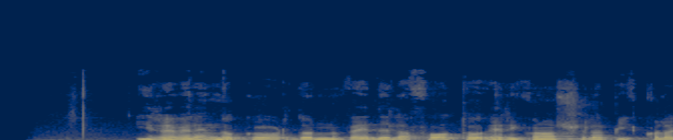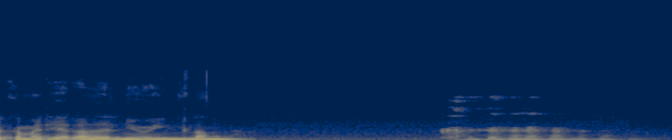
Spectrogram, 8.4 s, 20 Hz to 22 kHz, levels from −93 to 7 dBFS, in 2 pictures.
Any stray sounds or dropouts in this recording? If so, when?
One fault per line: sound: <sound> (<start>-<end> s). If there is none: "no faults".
sound: laugh (6.9-8.1 s)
